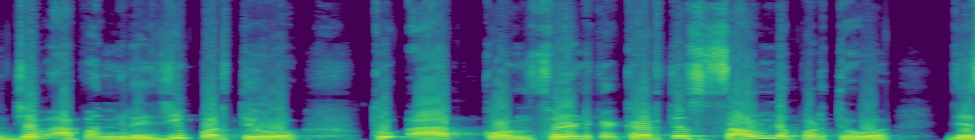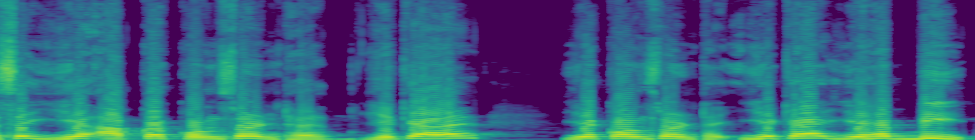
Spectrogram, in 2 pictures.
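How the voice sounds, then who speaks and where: A man's voice: high voice, darkish tone. A man teaching English phonics to children, patiently asking the class questions and answering them. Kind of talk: explaining to children.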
